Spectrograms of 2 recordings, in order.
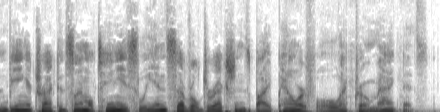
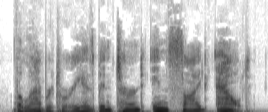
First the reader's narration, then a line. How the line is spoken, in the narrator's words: he shouted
